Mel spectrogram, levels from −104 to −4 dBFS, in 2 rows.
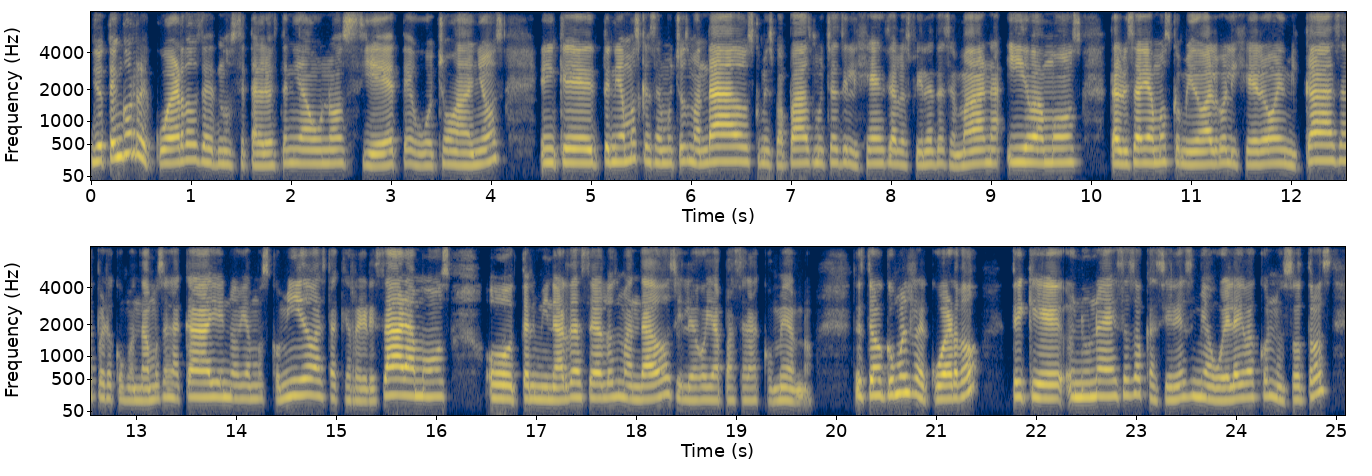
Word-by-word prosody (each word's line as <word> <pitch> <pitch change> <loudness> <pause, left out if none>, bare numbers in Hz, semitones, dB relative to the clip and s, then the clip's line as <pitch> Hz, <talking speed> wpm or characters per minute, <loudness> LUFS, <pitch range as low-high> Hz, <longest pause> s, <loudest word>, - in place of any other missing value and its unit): yo 235 +1 +1
tengo 300 +6 +4
recuerdos 245 - +1
de, 220 -3 -3
no 195 -1 -7
sé, 185 +1 -2
tal 175 0 -3
vez 175 0 -3
tenía 205 0 -4
unos 205 0 -2
7 190 -1 0
u 180 0 -7
8 190 +3 -6
años, 195 +8 -1 0.4
en 215 0 -3
que 210 -2 +2
teníamos 225 +3 -1
que 230 - -4
hacer 215 -2 -2
muchos 220 +3 -6
mandados 225 +2 +5
con 205 - -12
mis 200 - -7
papás, 210 +3 -1
muchas 210 0 -7
diligencias 205 +1 -4
los 185 -1 -8
fines 190 +1 -5
de 200 0 -8
semana, 195 +4 -1
íbamos, 220 0 +1 0.3
tal 205 0 +4
vez 195 - +3
habíamos 210 +1 +3
comido 190 -3 -2
algo 195 +2 0
ligero 195 +1 -1
en 205 - -3
mi 175 -2 -8
casa, 240 +4 +2
pero 215 -3 -8
como 180 -3 -11
andamos 175 +3 -4
en 225 - -5
la 205 - -5
calle, 220 +1 +4
no 215 -2 -3
habíamos 200 0 -4
comido 245 +6 0
hasta 230 -4 -4
que 190 -1 -13
regresáramos, 230 +6 +4 0.3
o 205 -2 +2
terminar 190 -2 -1
de 220 - -1
hacer 215 -1 +2
los 220 +1 -4
mandados 210 +3 +1
y 200 - -8
luego 185 0 -5
ya 185 -1 -3
pasar 180 0 -5
a 180 - -7
comer, 175 0 -5
¿no? - - -10 0.3
Entonces, 360 - -4
tengo 245 0 +4
como 250 +3 +2
un 285 - +5
recuerdo 205 -2 +2 0.3
de 225 0 0
que 210 -2 +3
en 220 0 0
una 230 +1 +2
de - - 0
esas 245 +2 -4
ocasiones, 205 -2 -4
mi 225 -1 -1
abuela 185 0 +1
iba 220 +1 -2
con 235 +1 -6
nosotros 195 - -3
205 Hz, 195 wpm, -23 LUFS, 190-225 Hz, 0.4 s, mandados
